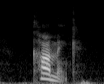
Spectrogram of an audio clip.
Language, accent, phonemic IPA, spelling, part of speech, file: English, US, /ˈkɑmɪk/, comic, adjective / noun, En-us-comic.ogg
- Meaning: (adjective) 1. Pertaining to comedy, as a literary genre 2. Using the techniques of comedy, as a composition, performer etc; amusing, entertaining 3. Unintentionally humorous; amusing, ridiculous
